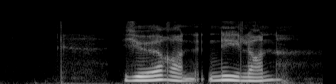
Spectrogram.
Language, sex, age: Norwegian, female, 50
